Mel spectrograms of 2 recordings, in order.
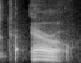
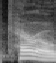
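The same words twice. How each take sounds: First: Plain unaspirated "Q'ero."; Quechua pronunciation. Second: Aspirated "Q'ero"; Quechua pronunciation. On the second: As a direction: split "Q'ero" sharply at the start. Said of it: "like saying". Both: Shown as a demonstration.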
